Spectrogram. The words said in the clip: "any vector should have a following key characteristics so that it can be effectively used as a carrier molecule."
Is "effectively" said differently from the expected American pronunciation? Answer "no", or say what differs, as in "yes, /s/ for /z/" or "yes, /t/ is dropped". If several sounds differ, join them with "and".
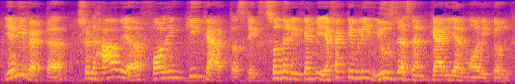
no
